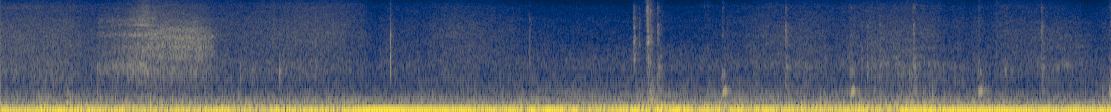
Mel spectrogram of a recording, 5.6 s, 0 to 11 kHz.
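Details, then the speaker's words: Pre-facelift BMW E39 525tds diesel cold start in winter: steady low rumble settling into even idle, no misfire or stumble; healthy normal diesel idle. "I want to be able to hear how this one starts beautifully"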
